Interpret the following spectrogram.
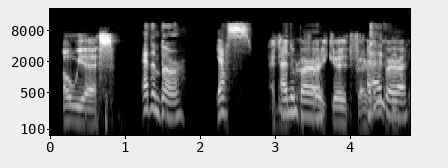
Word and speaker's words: Edinburgh: Oh, the Scottish place that nobody can pronounce. Oh, yes. Edinburgh.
